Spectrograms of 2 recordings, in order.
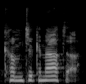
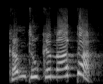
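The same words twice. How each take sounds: First: It is said in a plain normal voice. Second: It is said in a stereotyped put-on voice.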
